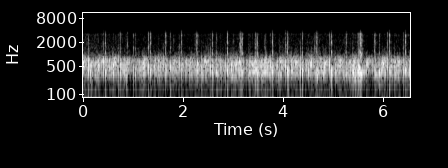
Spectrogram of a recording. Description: Chiquita is a chihuahua pregnant with two puppies. Hear each of their heartbeats with a handheld doppler. The heartbeats range from 200-240, normal for unborn pups.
